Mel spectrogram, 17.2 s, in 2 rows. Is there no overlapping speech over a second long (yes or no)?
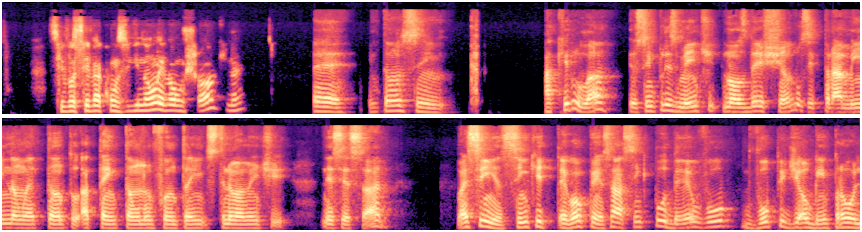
yes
